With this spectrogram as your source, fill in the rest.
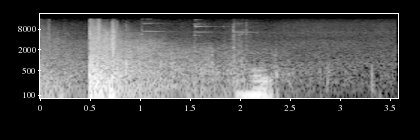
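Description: A rifle bolt clicks and clacks as it is reloaded.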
